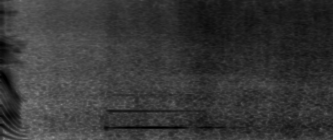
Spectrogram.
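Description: Waves crash and surge against rocks.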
